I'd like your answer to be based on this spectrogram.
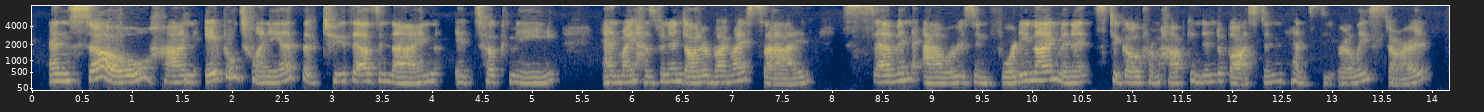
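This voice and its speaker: A woman speaks at a fairly slow pace in an ordinary speaking voice. Her pitch is medium, with ordinary variation. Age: 60s. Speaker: author and marathon runner. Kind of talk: personal testimony on a panel.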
